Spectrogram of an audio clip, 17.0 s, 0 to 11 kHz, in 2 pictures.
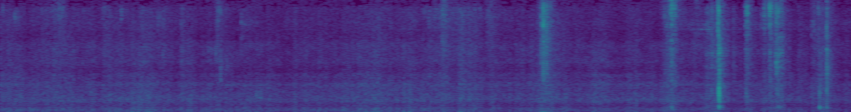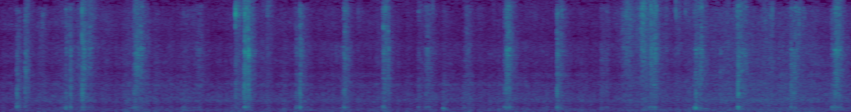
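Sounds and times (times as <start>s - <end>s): chewing raw vegetables: 6.6s - 17.0s.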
